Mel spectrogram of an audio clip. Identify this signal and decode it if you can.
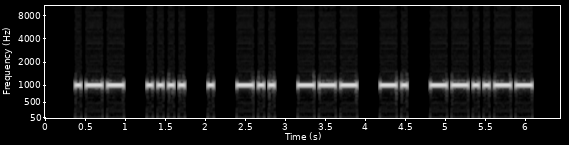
Morse code, heard as a keyed tone, about 18 wpm, spaced as for 15 wpm, 1000 Hz. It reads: WHEDON,
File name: qotdfiles / 15wpm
